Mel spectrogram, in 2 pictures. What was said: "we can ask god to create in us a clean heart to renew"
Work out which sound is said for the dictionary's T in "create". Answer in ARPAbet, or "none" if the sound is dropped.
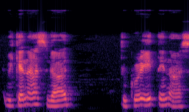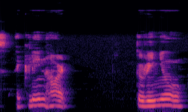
T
